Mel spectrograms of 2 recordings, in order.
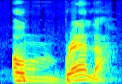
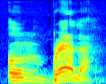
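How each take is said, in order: The two takes are said the same way.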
